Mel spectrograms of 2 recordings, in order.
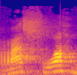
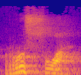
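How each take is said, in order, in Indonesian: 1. Vokal pertama adalah bunyi a. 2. Vokal pertama adalah bunyi u. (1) "bisa dibaca raswah" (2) "bisa dibaca ruswah"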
